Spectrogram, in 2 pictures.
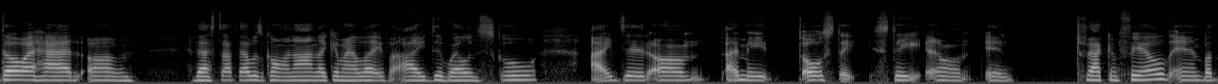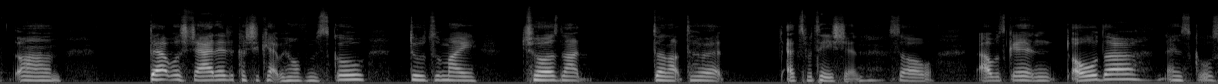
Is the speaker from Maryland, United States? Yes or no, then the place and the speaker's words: no; Providence, Rhode Island, United States; I come from Providence, Rhode Island. I was born addicted to heroin and cocaine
